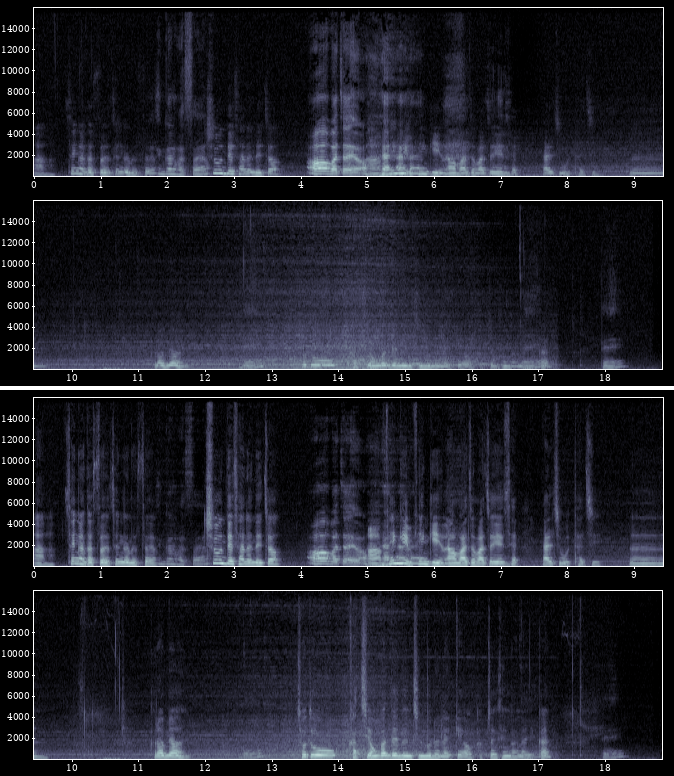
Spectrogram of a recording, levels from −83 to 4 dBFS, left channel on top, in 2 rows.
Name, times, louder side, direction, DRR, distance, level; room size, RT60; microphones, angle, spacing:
voice 1, 0.0-1.9 2.6-3.7 5.0-7.3 7.6-8.5 8.9-9.7 11.2-11.8 13.4-17.2, right 6 dB, 90° right, 0.3 m, -25 dB
sound 1, 1.5-17.3, left 2 dB, 70° left, 1.7 m, -41 dB
voice 2, 1.9-2.7 4.1-5.9 6.1-6.5 6.9-7.2 8.0-8.1 12.5-12.9 16.8-17.1 18.0-18.3, left 4 dB, 45° left, 0.5 m, -27 dB
3.4 x 2.8 x 3.9 m
head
